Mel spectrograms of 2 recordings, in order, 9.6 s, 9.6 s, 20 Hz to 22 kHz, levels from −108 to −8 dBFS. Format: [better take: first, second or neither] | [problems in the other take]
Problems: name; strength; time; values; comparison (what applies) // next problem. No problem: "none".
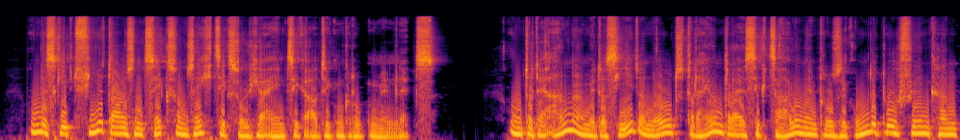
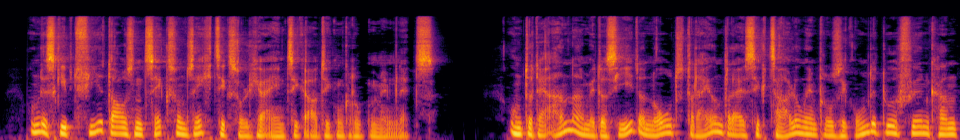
second | distortion; heavy; 7 dB below the speech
